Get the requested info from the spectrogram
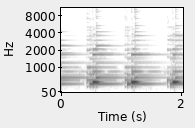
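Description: Ukulele chord strummed three times, about one strum every 0.7 s, each left to ring out; the same chord each time, the D diminished shape being demonstrated.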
